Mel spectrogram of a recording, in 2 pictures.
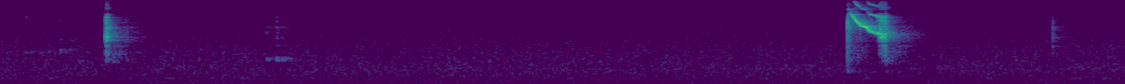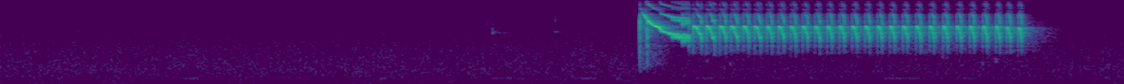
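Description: Electronic circuit under test with new capacitors gives off bird-like chirps: two short isolated chirps, then a longer buzzing trill of about two seconds, all sharp and clear against silence.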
